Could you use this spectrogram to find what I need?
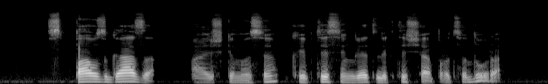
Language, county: Lithuanian, Vilnius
